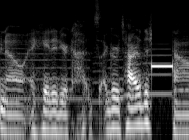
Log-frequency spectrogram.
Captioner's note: beeping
